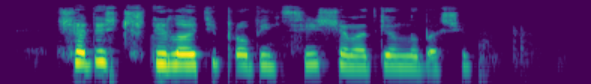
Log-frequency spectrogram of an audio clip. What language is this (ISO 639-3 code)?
kat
